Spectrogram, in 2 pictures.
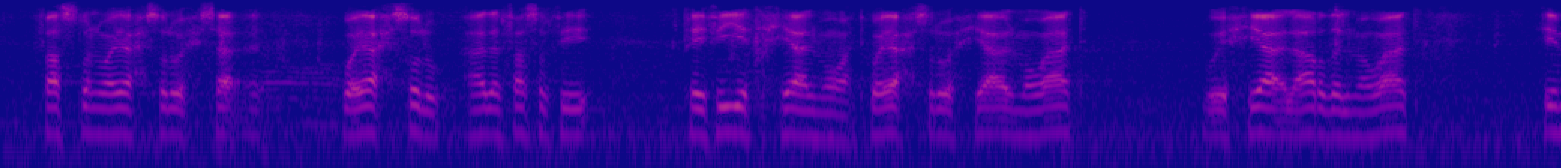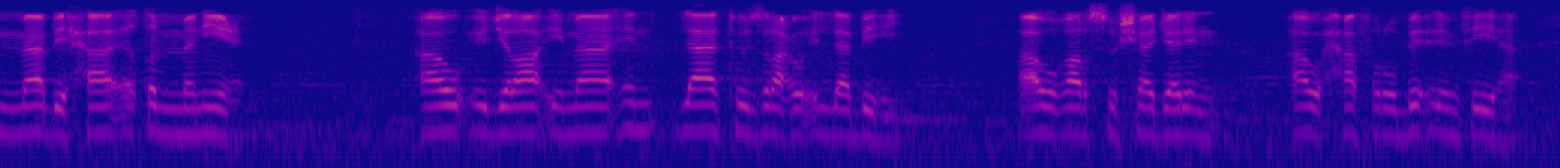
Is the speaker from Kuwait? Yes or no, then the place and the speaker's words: yes; Kuwait; الآن صار معروف حتى عندنا في الكويت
